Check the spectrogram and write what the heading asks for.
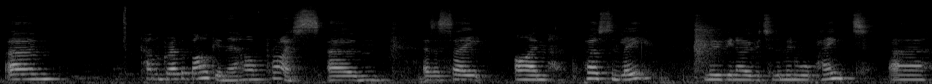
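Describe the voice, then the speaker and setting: A woman's voice: fairly high pitch, unhurried. Chatty woman touring her little shop. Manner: chatty and relaxed, many fillers like um and uh. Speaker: shop owner giving a tour. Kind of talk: casual walk-through shop tour. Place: small indoor shop. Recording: echoey shop room with clear background noise.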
